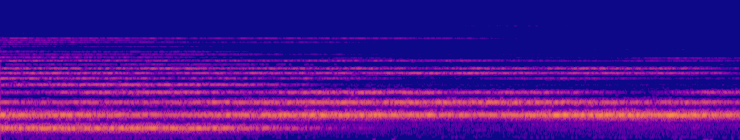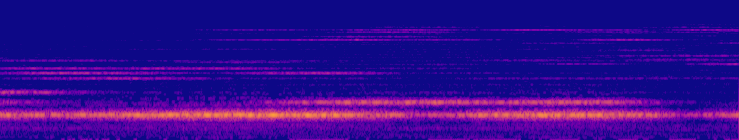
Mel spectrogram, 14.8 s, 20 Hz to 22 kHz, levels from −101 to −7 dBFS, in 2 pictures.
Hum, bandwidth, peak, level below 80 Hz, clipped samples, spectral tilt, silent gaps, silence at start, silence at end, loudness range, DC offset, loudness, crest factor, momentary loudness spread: none; 9.6 kHz; -28 dBFS; under -90 dBFS; under 0.1%; -2 dB/octave; none; 0 s; 0 s; 3 LU; under 0.1%; -43 LUFS; 14 dB; 11 LU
